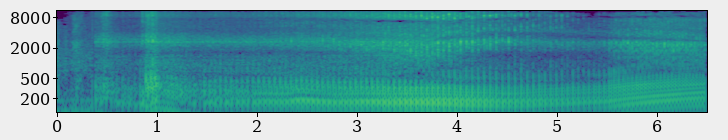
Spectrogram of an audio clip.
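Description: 2010 Harley-Davidson Road King's 96-cubic-inch air-cooled V-twin running at idle, with a short knock about a second in. It swells louder in the middle and rises in pitch near the end as it is revved.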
